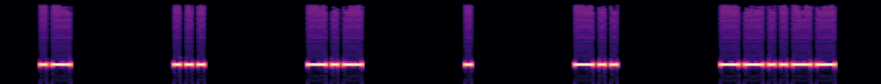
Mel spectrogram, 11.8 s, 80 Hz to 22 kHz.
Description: Morse code, heard as a keyed tone, about 15 wpm, spaced as for 5 wpm, 1000 Hz. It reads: ASKED,
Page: Quotes for Sat, 16 Aug 2025 in Morse Code at 5 words per minute.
